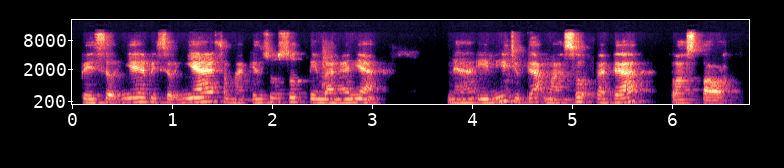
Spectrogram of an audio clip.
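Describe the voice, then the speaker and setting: Low-voiced woman teaching on a video call. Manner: explanatory, repeats and restates points. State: coughing, slightly hoarse. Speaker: retail business mentor. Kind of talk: online seminar lecture. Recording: echoey video call audio.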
